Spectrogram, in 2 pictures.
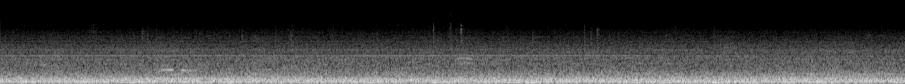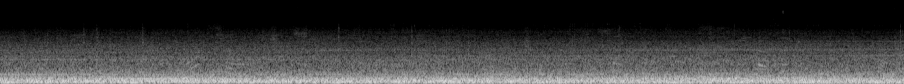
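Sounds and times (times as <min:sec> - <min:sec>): airliner cabin engine noise: 0:00.0 - 0:18.0.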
